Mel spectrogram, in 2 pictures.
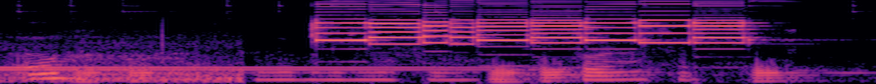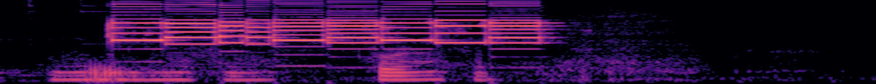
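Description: Mobile phone ringtone playing a bright electronic melody, the same phrase twice with a short pause between, for an incoming call.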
